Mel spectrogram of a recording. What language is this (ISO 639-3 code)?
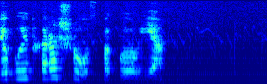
rus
